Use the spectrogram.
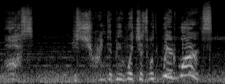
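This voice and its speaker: A woman's voice: high-pitched, sing-song, a little fast, over music. A woman voicing a timid young henchman in a video game, hesitant, anxious and easily spooked. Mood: alarmed.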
